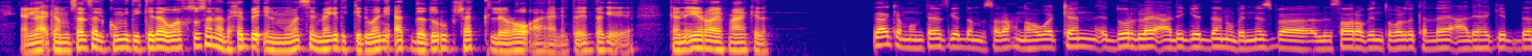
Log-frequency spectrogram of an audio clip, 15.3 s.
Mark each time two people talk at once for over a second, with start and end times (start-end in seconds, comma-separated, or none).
none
